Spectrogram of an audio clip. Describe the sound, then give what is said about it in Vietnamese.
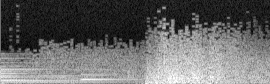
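A thunderstorm with rain: a faint steady hiss over a low hum, then a rolling rumble swells suddenly after about a second and stays heavy to the end. “Trời đất, vừa nãy xem thời tiết á, trời còn nắng đẹp mà sao chớp mắt cái âm u sấm chớp rồi, còn mưa nữa.”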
